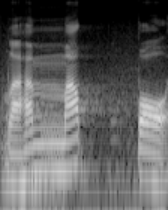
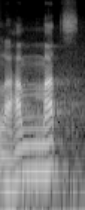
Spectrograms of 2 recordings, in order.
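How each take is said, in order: First: The t merges straight into the next sound. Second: The t is released with an audible breath. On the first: The speaker calls it right. "tapi langsung masuk ke po" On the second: The speaker calls it wrong. "bukan lahammats"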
